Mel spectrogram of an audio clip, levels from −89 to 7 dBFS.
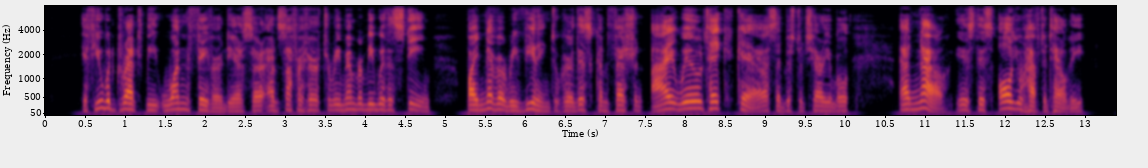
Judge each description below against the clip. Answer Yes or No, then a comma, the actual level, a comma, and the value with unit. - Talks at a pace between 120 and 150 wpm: No, average, 190 wpm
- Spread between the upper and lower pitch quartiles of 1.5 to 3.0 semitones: No, average, 4.3 semitones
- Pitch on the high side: No, medium, 145 Hz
